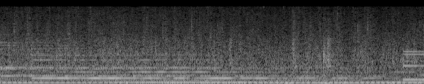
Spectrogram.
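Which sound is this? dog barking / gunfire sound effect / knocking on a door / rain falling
rain falling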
